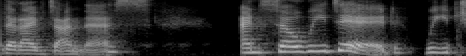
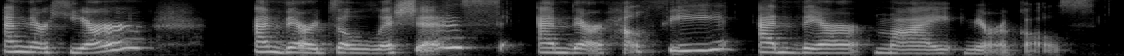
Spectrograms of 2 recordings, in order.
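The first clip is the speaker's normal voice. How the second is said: tearful voice, choking up, catching on tears. Talking about their seven-year-old twins after losing other pregnancies, choking up. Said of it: "And now I'm going to cry".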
